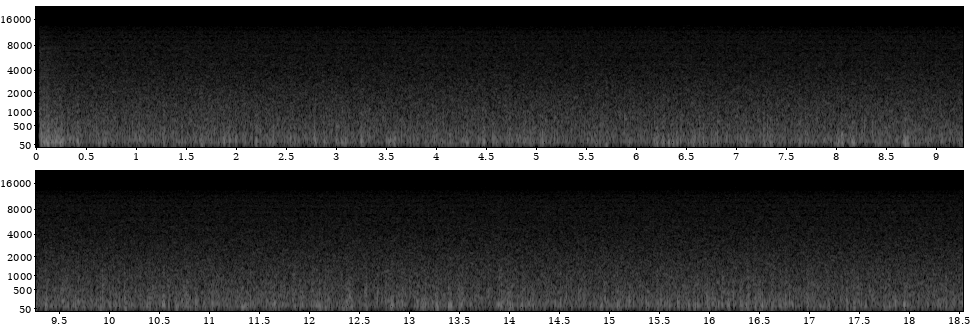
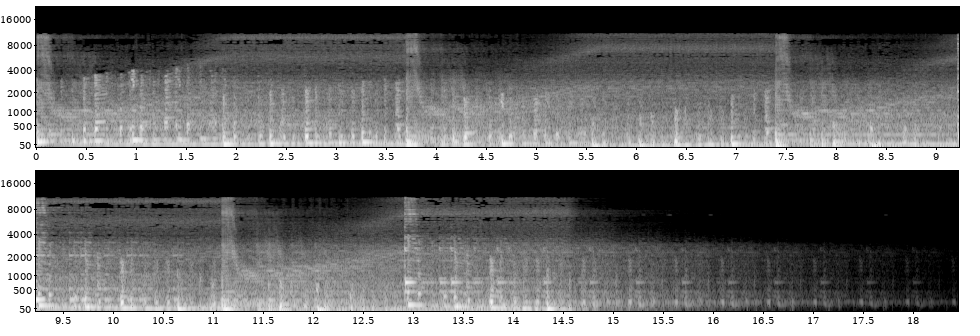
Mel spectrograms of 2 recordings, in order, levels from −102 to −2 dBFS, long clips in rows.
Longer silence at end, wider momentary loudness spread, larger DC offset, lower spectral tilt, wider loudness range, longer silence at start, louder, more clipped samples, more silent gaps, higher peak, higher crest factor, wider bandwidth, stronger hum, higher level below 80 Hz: second, 0 s vs 2.8 s; second, 2 LU vs 9 LU; neither; second, -4.5 dB/octave vs -7 dB/octave; second, 0 LU vs 5 LU; about the same, 0 s vs 0 s; second, -65 LUFS vs -22 LUFS; neither; neither; second, -42 dBFS vs -2 dBFS; about the same, 22 dB vs 18 dB; first, 14.5 kHz vs 11.5 kHz; neither; second, -78 dBFS vs -24 dBFS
